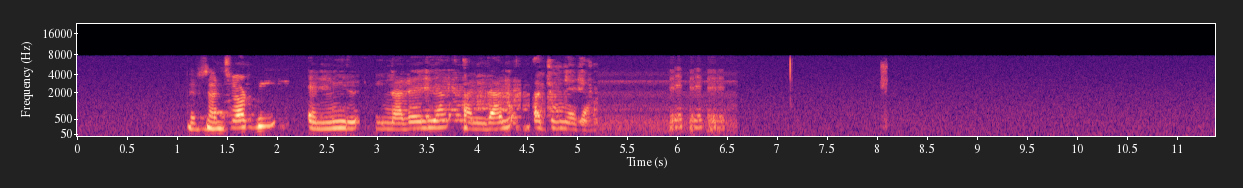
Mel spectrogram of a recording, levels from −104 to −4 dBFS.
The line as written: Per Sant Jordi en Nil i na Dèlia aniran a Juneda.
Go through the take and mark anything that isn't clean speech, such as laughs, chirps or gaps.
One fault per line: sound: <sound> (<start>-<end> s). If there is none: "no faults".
sound: laugh (5.9-6.5 s)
